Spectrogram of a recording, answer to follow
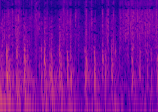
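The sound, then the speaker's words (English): Pounding hoofbeats of a horse ridden in a hurry along an old trail, approaching from the direction of Benton: a rapid, steady run of dull thuds at a galloping rhythm, fairly loud, with no voices over them. “they heard pounding hoofbeats approaching from the direction of Benton on the trail above them”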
